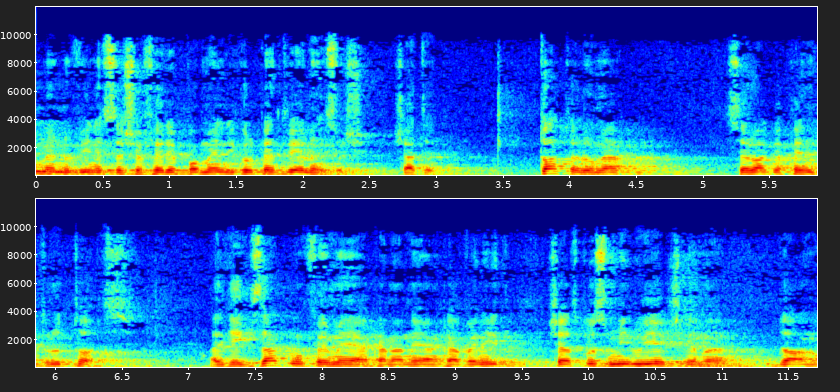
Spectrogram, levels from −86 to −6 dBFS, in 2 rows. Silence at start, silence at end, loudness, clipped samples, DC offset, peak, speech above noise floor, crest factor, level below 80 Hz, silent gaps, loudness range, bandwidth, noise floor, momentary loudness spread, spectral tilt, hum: 0 s; 0 s; -18 LUFS; under 0.1%; under 0.1%; 0 dBFS; 23 dB; 18 dB; -44 dBFS; none; 3 LU; 10.5 kHz; -40 dBFS; 14 LU; -6.5 dB/octave; none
